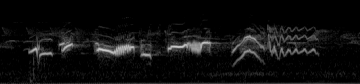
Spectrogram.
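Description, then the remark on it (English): A bird sings deep in the woods, a varied phrase of clear whistled notes, slurred rising and falling tones, then ends in quick warbling trills. It sounds alone, with no talking. “I would take long walks in the early morning and again at dusk, and I became captivated by this singer that I kept hearing deep in the woods, and I could never find the bird, but I couldn't get enough of the song.”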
